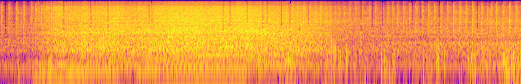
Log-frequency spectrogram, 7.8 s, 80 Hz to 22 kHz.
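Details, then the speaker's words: Husqvarna 150BT backpack blower that was bogging lean on throttle, after adjusting the high-speed mixture screw to the middle, slightly rich. Engine climbs smoothly and holds a clean high rev without bogging. Normal revving. "so that the motor revs up nice but that's not too rich or too lean so you want to turn it in and out until it starts running rough at either end"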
